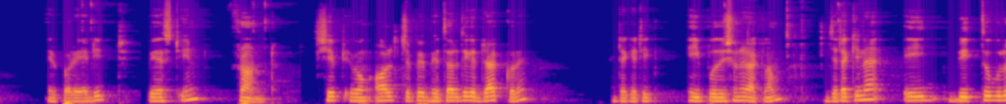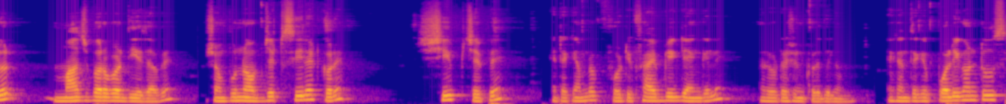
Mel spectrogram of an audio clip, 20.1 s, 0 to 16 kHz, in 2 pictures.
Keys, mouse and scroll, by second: 1.1 click, 2.7 click, 3.1 ctrl+z, 4.1 alt+shift+click, 8.0 space, 12.0 click, 15.9 click, 18.8 click, 19.3 right click.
